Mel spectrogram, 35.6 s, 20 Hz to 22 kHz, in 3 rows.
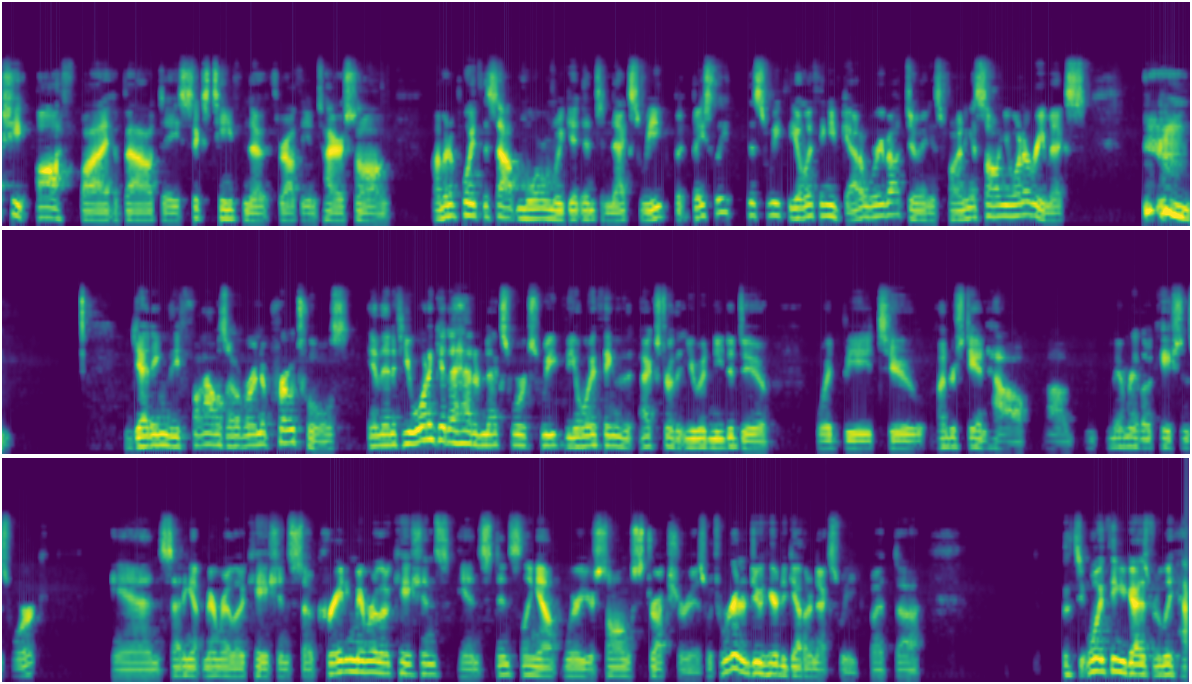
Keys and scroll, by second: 2.0 Return, 3.5 super+[, 4.5 super+[.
